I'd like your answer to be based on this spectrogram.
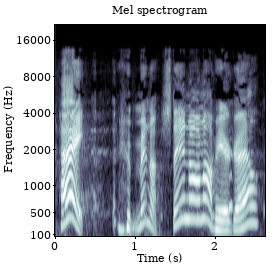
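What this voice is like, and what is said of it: Put-on Southern accent. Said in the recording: “Why does this person have a southern accent?”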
